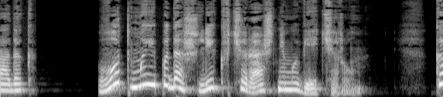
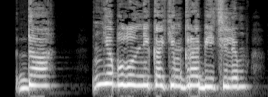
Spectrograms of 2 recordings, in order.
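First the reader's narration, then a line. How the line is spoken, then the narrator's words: Cried out. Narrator (Russian): вскрикнула мисс Баннер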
